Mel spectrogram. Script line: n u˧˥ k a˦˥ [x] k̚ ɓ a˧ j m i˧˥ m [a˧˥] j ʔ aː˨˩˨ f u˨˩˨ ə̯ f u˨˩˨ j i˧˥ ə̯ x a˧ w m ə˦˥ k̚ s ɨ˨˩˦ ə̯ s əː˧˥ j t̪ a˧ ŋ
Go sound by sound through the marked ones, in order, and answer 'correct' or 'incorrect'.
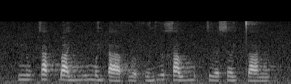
incorrect: none, incorrect: ə˧˥

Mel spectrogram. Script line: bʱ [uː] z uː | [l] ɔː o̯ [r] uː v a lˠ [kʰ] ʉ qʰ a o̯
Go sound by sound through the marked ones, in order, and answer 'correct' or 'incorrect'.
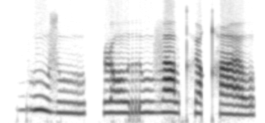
correct, incorrect: ɭ, correct, correct

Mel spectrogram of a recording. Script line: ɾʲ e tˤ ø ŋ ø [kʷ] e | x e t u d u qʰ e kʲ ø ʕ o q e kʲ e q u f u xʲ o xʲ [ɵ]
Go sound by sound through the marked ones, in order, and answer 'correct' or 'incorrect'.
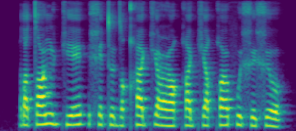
incorrect: kʲ, incorrect: o

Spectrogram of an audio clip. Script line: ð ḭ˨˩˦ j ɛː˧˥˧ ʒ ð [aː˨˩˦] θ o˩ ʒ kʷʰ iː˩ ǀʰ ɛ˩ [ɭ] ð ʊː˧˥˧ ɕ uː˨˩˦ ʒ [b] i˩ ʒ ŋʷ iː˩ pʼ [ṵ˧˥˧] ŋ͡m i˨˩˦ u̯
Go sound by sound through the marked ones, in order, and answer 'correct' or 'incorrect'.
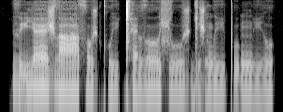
correct, incorrect: l, incorrect: ɡ, incorrect: ṵ˨˩˦

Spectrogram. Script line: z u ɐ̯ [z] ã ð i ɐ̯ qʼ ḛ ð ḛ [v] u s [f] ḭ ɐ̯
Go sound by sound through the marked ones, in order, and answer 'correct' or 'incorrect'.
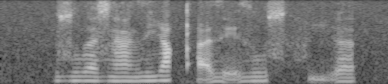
correct, incorrect: ð, correct

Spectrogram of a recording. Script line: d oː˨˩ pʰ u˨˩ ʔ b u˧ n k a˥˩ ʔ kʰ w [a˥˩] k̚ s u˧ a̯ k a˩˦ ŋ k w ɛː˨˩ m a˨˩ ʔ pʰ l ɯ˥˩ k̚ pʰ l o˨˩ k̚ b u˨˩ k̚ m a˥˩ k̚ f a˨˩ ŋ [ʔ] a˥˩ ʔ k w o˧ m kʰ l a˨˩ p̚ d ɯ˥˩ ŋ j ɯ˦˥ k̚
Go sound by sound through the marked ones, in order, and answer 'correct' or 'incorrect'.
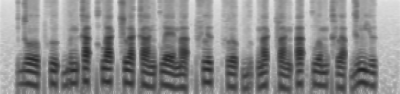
correct, correct

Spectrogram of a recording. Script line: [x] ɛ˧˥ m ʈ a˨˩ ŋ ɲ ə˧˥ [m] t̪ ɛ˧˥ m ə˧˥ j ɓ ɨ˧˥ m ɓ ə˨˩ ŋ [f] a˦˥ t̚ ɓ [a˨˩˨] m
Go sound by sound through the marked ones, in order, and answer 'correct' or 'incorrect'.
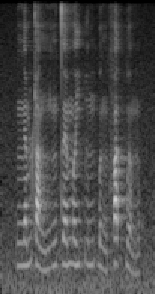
incorrect: ŋ, incorrect: ŋ, correct, incorrect: ə˨˩˨

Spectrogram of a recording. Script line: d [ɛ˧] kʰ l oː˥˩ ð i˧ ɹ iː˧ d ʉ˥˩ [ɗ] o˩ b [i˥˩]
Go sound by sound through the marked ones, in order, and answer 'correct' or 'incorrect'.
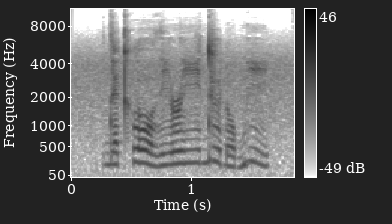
correct, correct, correct

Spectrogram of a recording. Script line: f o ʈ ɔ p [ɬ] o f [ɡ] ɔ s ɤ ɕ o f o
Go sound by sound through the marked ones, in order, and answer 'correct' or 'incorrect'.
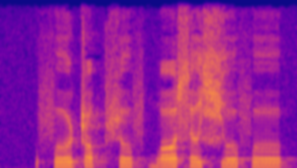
correct, incorrect: b

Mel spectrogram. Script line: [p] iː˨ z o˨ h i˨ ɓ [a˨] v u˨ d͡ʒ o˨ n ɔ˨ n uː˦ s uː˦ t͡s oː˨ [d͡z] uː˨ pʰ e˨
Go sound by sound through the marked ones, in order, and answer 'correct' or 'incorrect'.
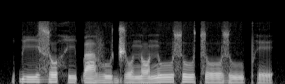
incorrect: ɓ, correct, incorrect: z

